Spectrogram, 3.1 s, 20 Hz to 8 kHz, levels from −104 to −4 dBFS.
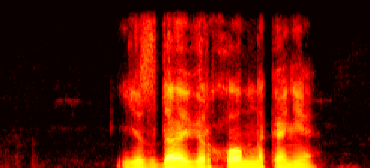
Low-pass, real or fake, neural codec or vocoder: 7.2 kHz; real; none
